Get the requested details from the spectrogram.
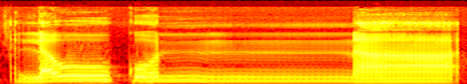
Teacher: نون کی شد پہ ایک الف کے برابر دیر لگائیں، الف پورا ادا کریں.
